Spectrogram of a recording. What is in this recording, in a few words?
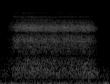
th unvoiced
